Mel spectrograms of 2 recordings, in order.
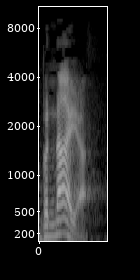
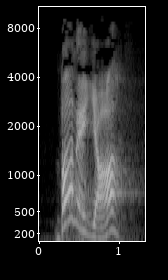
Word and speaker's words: Benaiah: But Yah, when you do Bana Yah, that is a name. It's actually a proper name in the Hebrew of one of David's mighty men. Banaya. You probably would pronounce it Benaiah.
